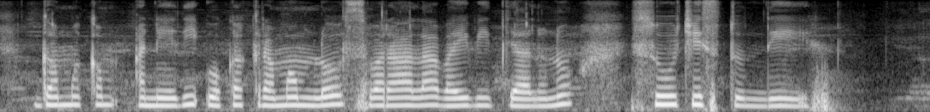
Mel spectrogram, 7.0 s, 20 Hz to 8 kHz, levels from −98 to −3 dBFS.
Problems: continuous background conversations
